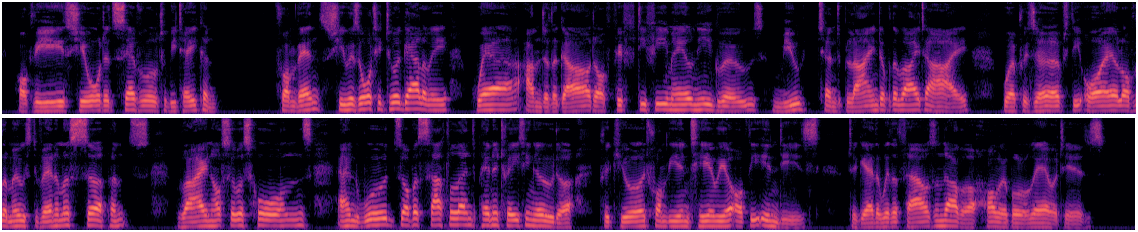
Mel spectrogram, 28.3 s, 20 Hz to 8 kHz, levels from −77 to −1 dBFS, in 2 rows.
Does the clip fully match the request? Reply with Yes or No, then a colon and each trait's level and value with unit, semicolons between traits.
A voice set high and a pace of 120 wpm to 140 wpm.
No: low, 130 Hz; slow, 135 wpm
